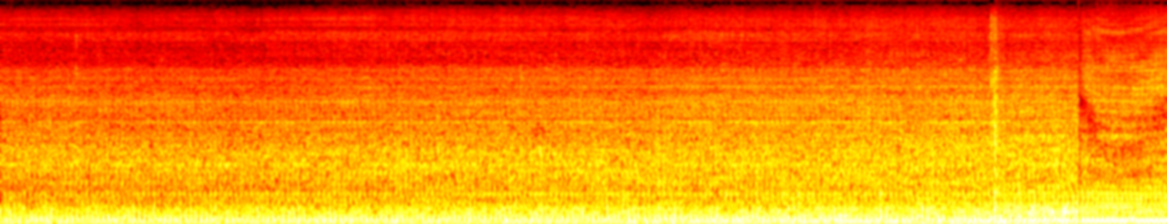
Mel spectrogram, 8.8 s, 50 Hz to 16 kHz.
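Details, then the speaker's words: Ariens two-stage snow thrower model 11528, throwing snow at raised RPM; single-cylinder holds a steady busy drone at high revs and pulls evenly; normal running under load. "Wow, this thing throws some snow. I've never had a snowblower that threw snow that well."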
